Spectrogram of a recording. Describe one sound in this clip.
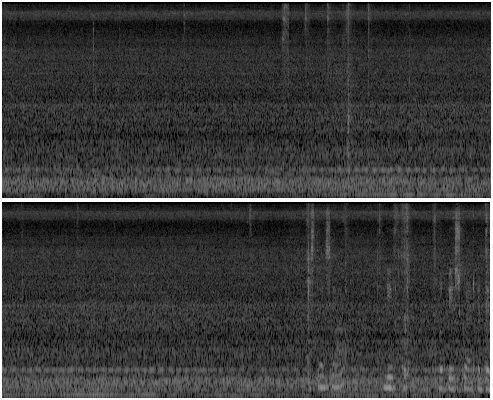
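A palette knife scrapes and taps softly against a board.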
